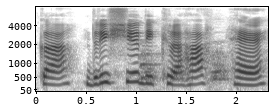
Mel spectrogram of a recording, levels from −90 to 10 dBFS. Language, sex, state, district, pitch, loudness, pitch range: Hindi, female, Himachal Pradesh, Shimla, 255 Hz, -15 LUFS, 235-295 Hz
